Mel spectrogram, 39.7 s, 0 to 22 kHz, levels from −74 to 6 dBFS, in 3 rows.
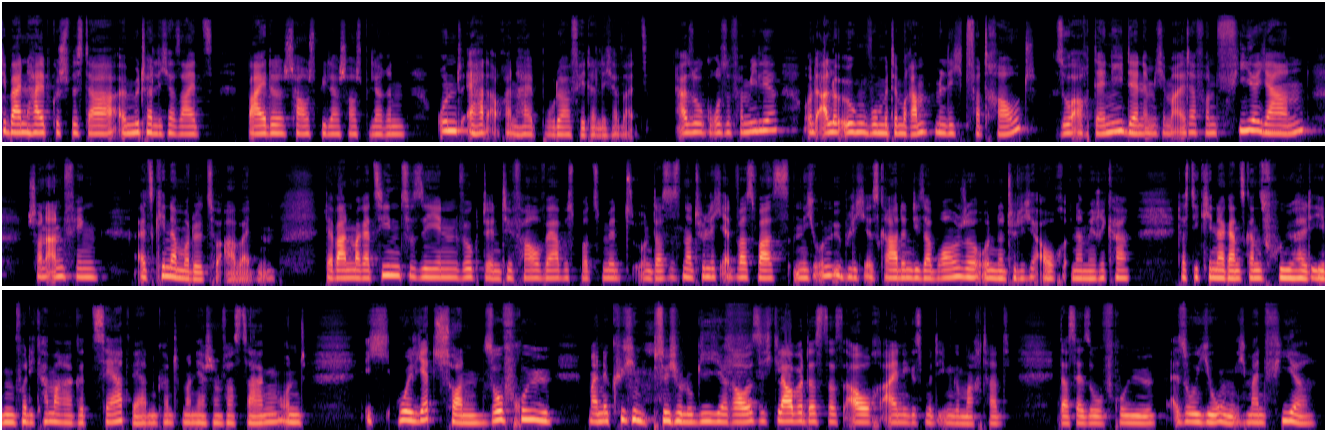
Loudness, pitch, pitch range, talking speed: -20 LUFS, 185 Hz, 170-200 Hz, 175 wpm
